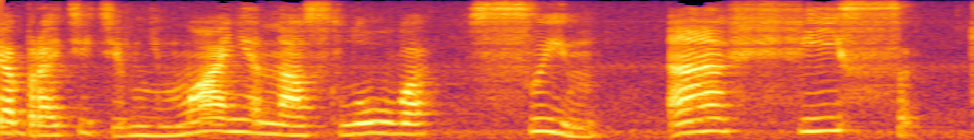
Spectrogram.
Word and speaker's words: fils: То есть буква «s» на конце читается, а буква «l» в этом слове не читается вообще.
